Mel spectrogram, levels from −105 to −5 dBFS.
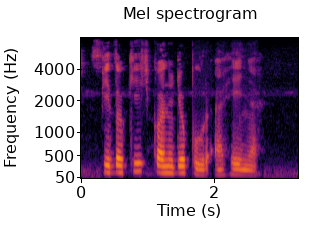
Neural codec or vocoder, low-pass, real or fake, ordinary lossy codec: none; none; real; none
